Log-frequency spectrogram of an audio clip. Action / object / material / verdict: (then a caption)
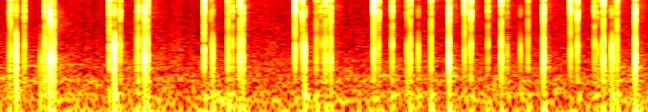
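tap / smartphone glass screen / glass / none. Long pointed nails tap the glass screen of a small, thin, black smartphone lying flat and screen-up on faux fur. A rapid, uneven run of sharp, dry clicks with bright high edges and almost no ring plays over a quiet, steady low hum and faint static.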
